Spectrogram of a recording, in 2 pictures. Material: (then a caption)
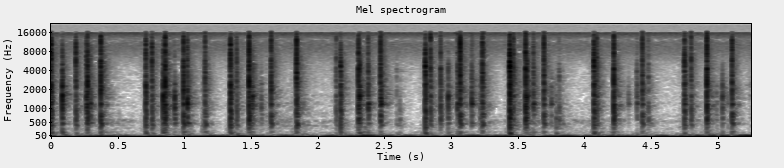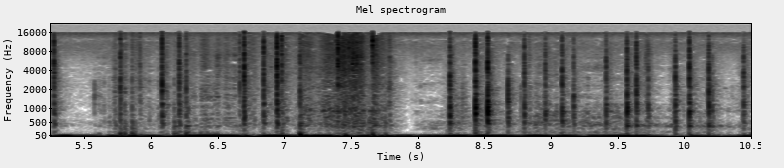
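Cardboard. Long nails tap a cardboard tissue box in a quick, uneven run of sharp, bright clicks over a steady low hum. About halfway through, the taps grow louder and denser, blending into a rougher scratchy, crinkly texture before settling back into separate clicks.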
